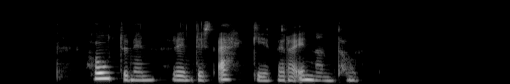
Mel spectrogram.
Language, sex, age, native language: Icelandic, female, 30-39, Icelandic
